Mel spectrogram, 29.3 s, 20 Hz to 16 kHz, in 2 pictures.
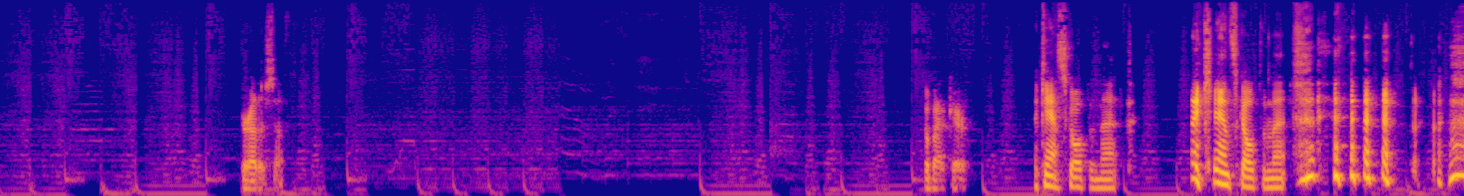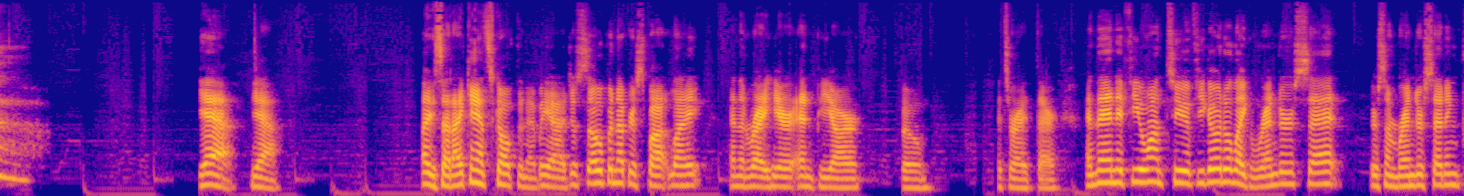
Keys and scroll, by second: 9.8 ,, 20.2 ,.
